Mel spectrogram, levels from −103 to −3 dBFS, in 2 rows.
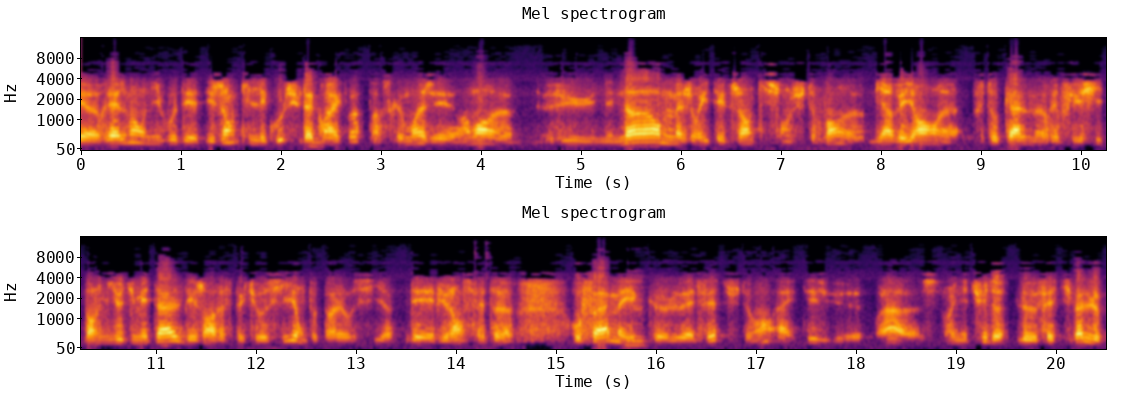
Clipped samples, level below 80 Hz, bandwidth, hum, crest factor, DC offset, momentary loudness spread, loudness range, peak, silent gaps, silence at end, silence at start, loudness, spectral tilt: under 0.1%; -72 dBFS; 7.4 kHz; none; 16 dB; under 0.1%; 15 LU; 6 LU; 0 dBFS; none; 0.05 s; 0 s; -16 LUFS; -3 dB/octave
